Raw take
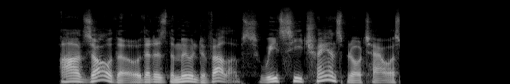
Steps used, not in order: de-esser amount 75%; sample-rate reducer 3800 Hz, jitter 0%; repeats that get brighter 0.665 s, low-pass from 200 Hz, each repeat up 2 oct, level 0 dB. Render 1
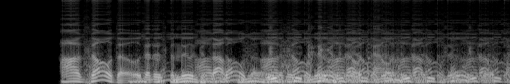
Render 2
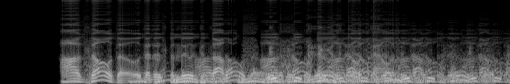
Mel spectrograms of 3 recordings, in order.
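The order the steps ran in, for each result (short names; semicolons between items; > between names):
repeats that get brighter > sample-rate reducer > de-esser; sample-rate reducer > de-esser > repeats that get brighter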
